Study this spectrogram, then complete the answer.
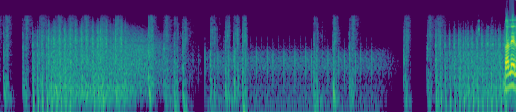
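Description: Quick footsteps patter over grass and dirt.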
